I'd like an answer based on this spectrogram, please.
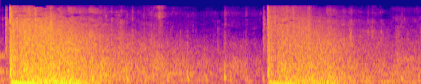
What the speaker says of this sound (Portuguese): Ah, achei que tinha dado tiro aí.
